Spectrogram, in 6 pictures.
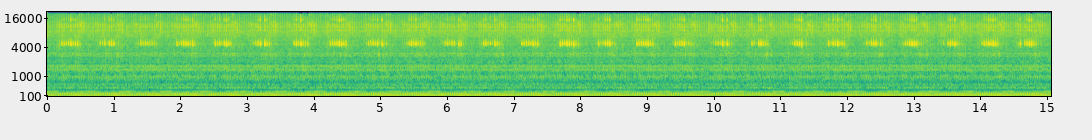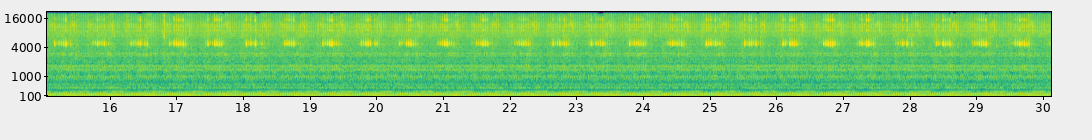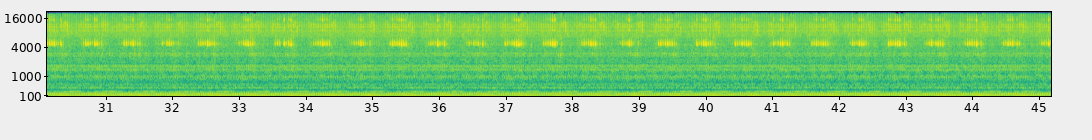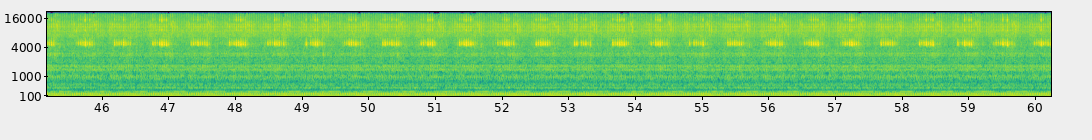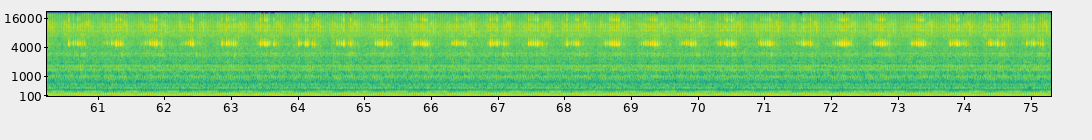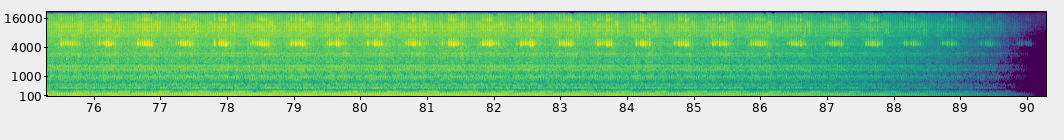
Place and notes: {
  "title": "Up close and personal with The Cricket Machine, Houston, Texas - air compressor at sally's",
  "date": "2012-09-16 19:30:00",
  "description": "This is the air compressor which can be heard in the background in \"Rain, Cicadas and the Cricket Machine\". It drives an aerator in the lake, to keep it from getting stagnant. Although it's annoying that it runs out in the open for all to hear, 24/7; I liked it more and more as I continued to listen.\nCA-14 omnis > DR100 MK2",
  "latitude": "29.76",
  "longitude": "-95.61",
  "altitude": "31",
  "timezone": "America/Chicago"
}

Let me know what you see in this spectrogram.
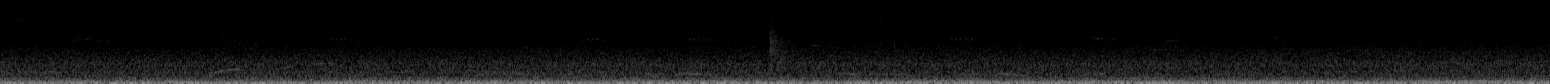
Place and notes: {
  "title": "Musée Albert-Kahn, Rue du Port, Boulogne-Billancourt, France - Albert-Kahn's Garden 1",
  "date": "2014-07-31 17:00:00",
  "description": "recorded w/ zoom H4n",
  "latitude": "48.84",
  "longitude": "2.23",
  "altitude": "33",
  "timezone": "Europe/Paris"
}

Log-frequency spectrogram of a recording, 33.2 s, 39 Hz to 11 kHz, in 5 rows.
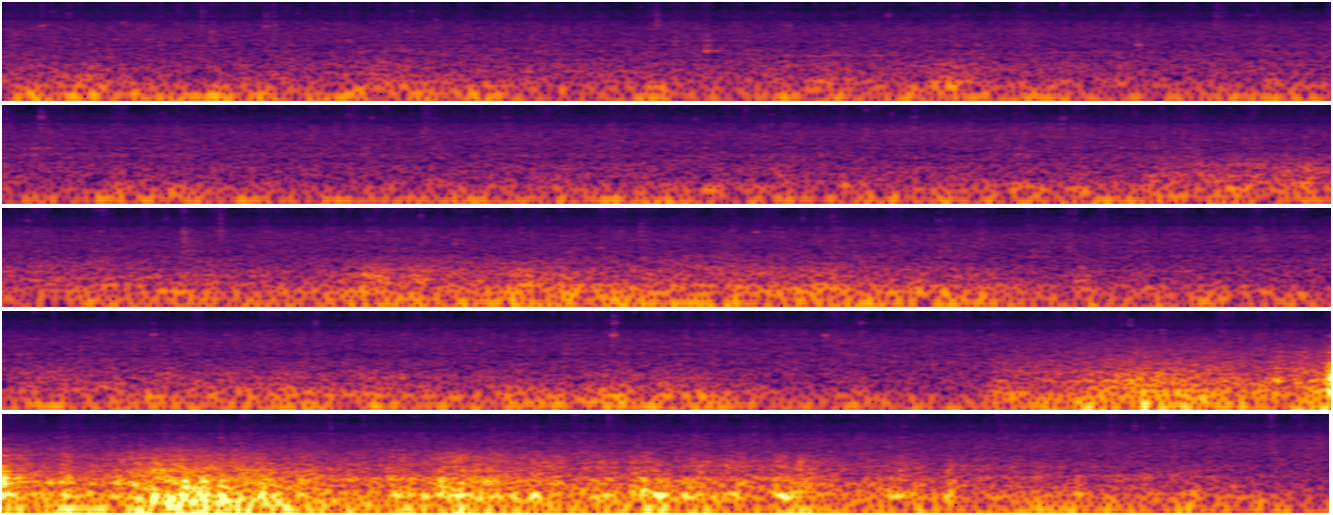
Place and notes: {
  "title": "Köln, Maastrichter Str., backyard balcony - thunderstorm",
  "date": "2018-05-16 19:25:00",
  "description": "Köln, Maastrichter Str., backyard balcony, moderate thunderstorm in spring\n(Sony PCM D50, DPA4060)",
  "latitude": "50.94",
  "longitude": "6.93",
  "altitude": "57",
  "timezone": "Europe/Berlin"
}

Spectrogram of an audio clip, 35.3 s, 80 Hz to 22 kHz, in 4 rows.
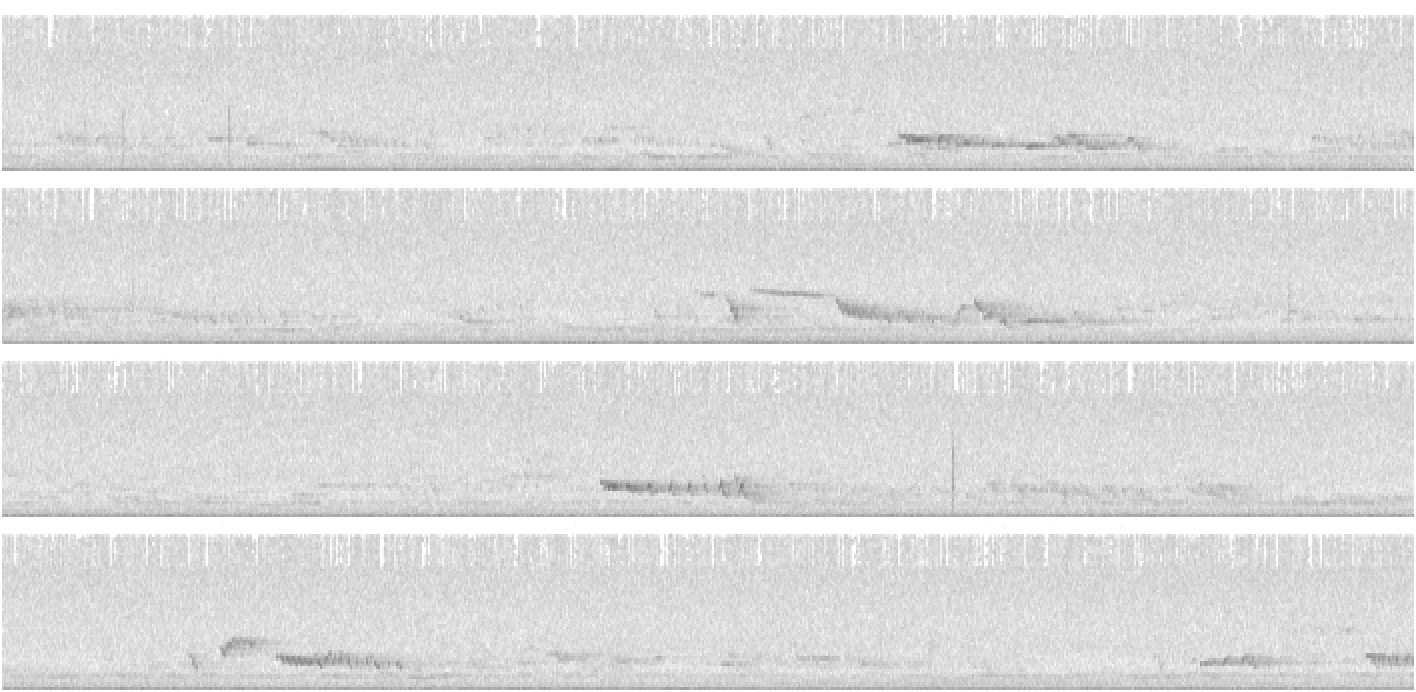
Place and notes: {
  "date": "2021-04-18 04:45:00",
  "description": "04:45 Berlin, Königsheide, Teich - pond ambience",
  "latitude": "52.45",
  "longitude": "13.49",
  "altitude": "38",
  "timezone": "Europe/Berlin"
}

